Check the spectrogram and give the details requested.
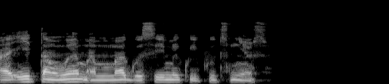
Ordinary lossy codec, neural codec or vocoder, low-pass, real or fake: none; codec, 16 kHz, 16 kbps, FreqCodec, larger model; 7.2 kHz; fake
